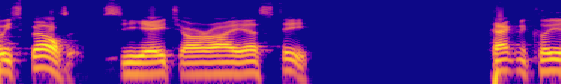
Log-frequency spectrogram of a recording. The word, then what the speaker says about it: Christ: His name, he goes by Chris, but that's how he spells it, C-H-R-I-S-T. Technically, it's Christ. That's how he pronounces it.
